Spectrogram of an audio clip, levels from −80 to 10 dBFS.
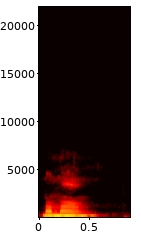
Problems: low volume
